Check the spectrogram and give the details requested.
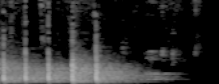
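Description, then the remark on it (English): Five quick, evenly spaced knocks on a wooden door, solid, each with a hollow thud, followed by a brief fading resonance before silence. “A knock on the door to the house of your heart.”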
